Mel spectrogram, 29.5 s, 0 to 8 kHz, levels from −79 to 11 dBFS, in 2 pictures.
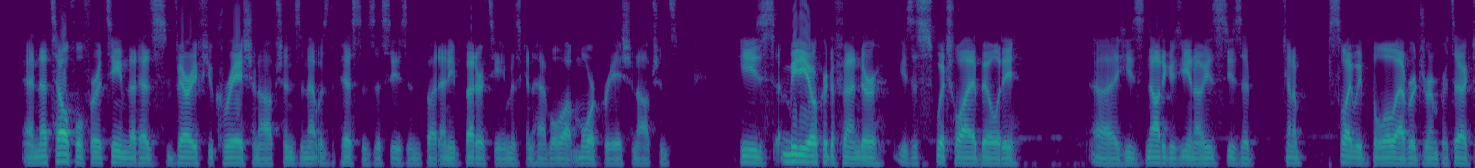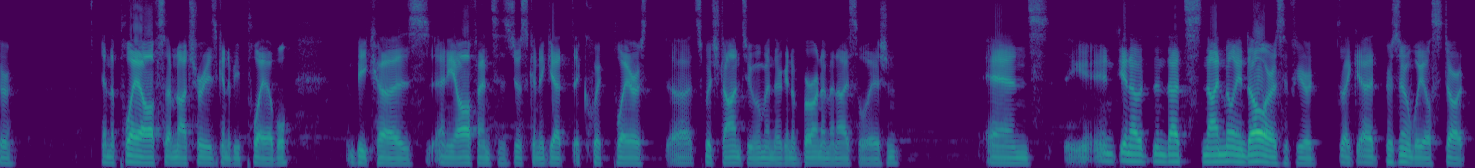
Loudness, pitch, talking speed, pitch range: -33 LUFS, 95 Hz, 220 wpm, 90-100 Hz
